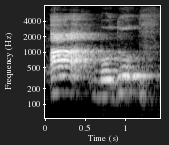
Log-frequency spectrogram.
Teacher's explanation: حمزہ کو انتہائی حلق سے ادا کیا گیا اور عین کو وسط حلق سے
